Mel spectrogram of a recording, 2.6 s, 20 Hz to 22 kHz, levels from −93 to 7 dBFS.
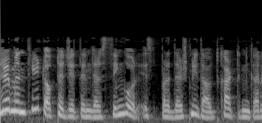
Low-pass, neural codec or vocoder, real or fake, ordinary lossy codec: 7.2 kHz; none; real; none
